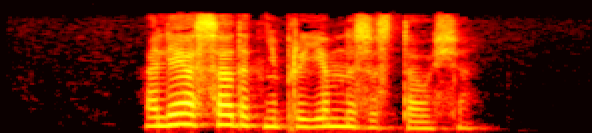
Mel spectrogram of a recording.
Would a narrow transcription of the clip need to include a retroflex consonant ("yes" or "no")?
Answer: no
